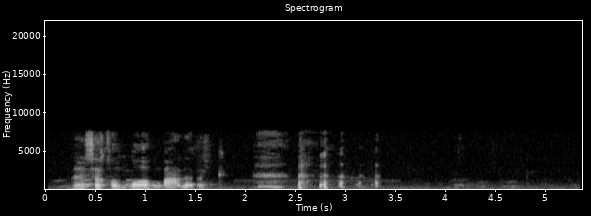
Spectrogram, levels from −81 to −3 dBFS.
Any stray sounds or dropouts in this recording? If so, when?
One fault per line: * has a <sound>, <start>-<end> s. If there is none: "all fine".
* has a laugh, 2.1-3.4 s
